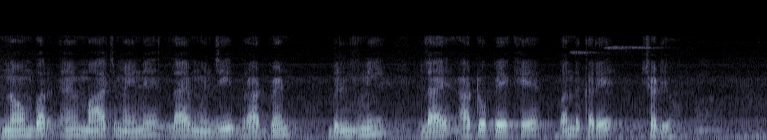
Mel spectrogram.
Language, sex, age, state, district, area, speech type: Sindhi, male, 60+, Uttar Pradesh, Lucknow, urban, read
